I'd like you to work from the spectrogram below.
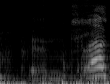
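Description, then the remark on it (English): A toddler boy babbles in a quick run of wordless syllables, ending in a louder, rising squeal-like vocalization. “And he kept vocalizing.”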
